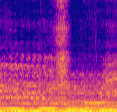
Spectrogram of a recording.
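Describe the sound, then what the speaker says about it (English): Demonic horses in a stable in the Dracula Origin adventure game give a whinny amid steady low ambient drone, the neigh a brief, moderately loud burst near the middle. "Now, these are demonic horses, as you can see."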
